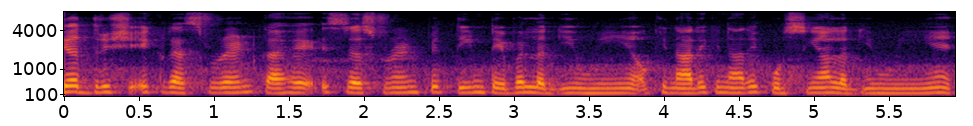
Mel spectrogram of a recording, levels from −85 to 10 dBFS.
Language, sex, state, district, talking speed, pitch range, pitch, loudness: Hindi, female, Chandigarh, Chandigarh, 210 wpm, 165-185 Hz, 175 Hz, -18 LUFS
